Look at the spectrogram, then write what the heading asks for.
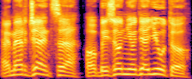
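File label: Italian speech Quick Commands Sos; World Of Warships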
